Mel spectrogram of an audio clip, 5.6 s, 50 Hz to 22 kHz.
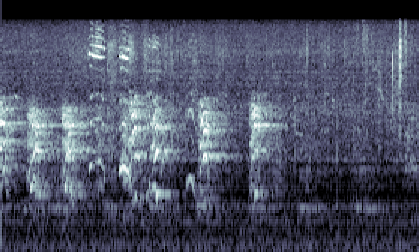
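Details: Beagle puppies from the Camo and Buddy litter, 4/27/20, producing about five quick yipping, whining bursts with bending pitch, then quieter, against a constant low background hum.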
